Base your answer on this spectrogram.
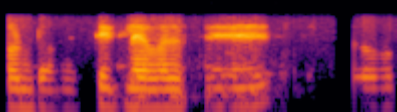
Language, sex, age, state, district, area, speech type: Hindi, male, 18-30, Madhya Pradesh, Betul, urban, conversation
